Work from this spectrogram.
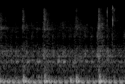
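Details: Izh Planeta 5 two-stroke motorcycle, hot engine: thumping running with sharp metallic clicks on some firing pulses, cylinder crackling when hot, suspected detonation knock (pinging); changing spark plug did not help; cause not confirmed.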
